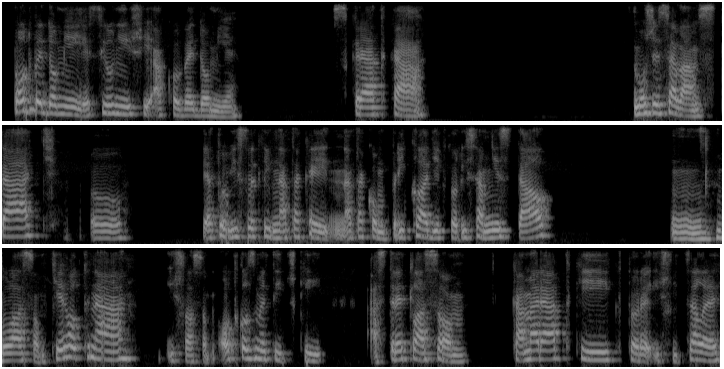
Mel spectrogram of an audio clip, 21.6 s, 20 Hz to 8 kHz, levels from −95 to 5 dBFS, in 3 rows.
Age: 30-49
